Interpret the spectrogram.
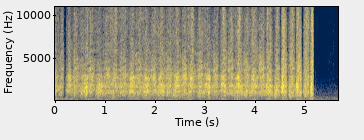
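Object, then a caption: Leather wallet scrubbed with a bristle brush. A wooden-handled horsehair brush scrubs a small, flat, embossed Gucci leather bifold wallet covered in soap lather. Quick back-and-forth strokes make a steady, bright, hissing rub for about five seconds, then the scrubbing stops abruptly and only faint background remains.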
